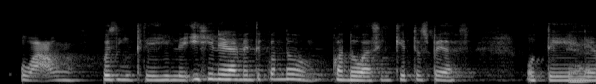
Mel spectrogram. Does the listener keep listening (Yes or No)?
No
